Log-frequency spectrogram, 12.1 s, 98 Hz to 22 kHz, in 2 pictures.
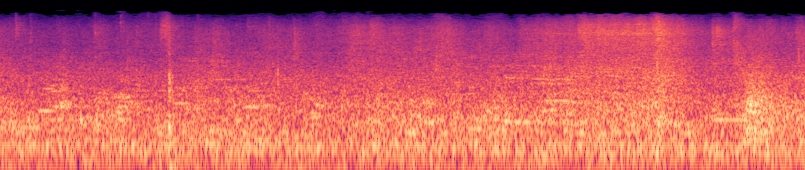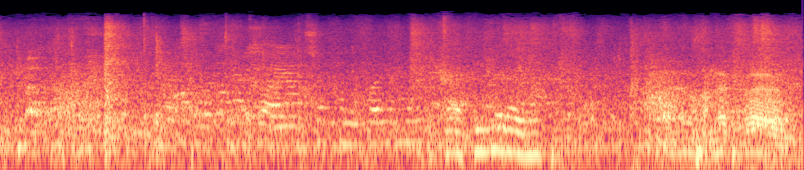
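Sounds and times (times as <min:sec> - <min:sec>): people chattering: 0:00.0 - 0:04.4, 0:05.2 - 0:12.0
steady background noise: 0:00.0 - 0:12.0.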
